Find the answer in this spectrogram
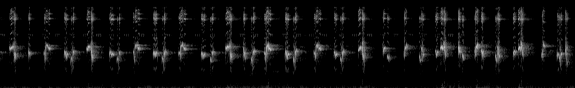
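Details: Morning tutor song of a yellow-vented bulbul for training bulbuls to sing quickly: long, even series of short bright chirps and slurred whistles, rising and falling, delivered briskly throughout with no gaps.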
